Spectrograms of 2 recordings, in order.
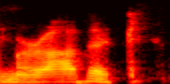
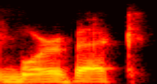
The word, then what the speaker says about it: Moravec: We've kind of said it differently throughout my family. My dad used to say Moravec. I say Moravec.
